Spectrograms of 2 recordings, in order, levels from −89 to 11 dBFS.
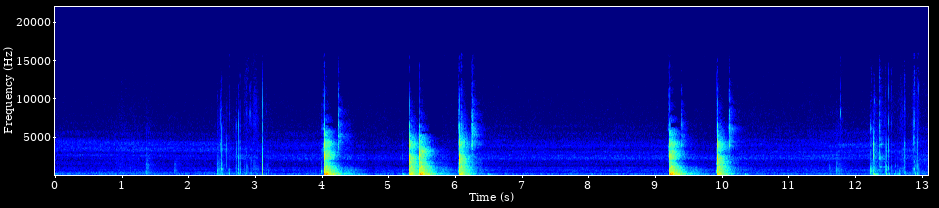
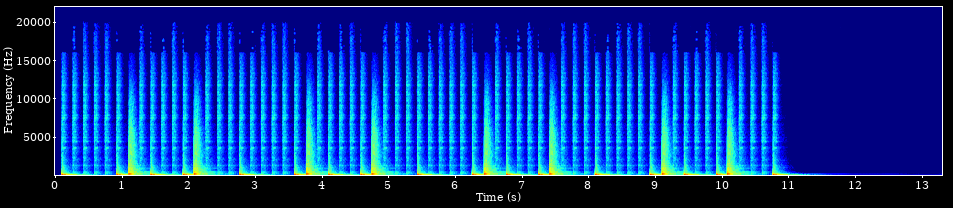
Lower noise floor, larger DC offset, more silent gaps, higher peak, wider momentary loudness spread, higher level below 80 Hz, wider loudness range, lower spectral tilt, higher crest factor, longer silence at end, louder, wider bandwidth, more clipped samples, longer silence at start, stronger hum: second, -66 dBFS vs -86 dBFS; neither; neither; about the same, -4 dBFS vs -4 dBFS; first, 27 LU vs 20 LU; second, -70 dBFS vs -26 dBFS; first, 8 LU vs 3 LU; about the same, -6 dB/octave vs -6.5 dB/octave; first, 30 dB vs 18 dB; second, 0.8 s vs 2.35 s; second, -28 LUFS vs -23 LUFS; second, 12 kHz vs 17 kHz; neither; first, 4.05 s vs 0.1 s; neither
